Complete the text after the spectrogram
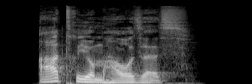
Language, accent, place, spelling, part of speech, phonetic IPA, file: German, Germany, Berlin, Atriumhauses, noun, [ˈaːtʁiʊmˌhaʊ̯ses], De-Atriumhauses.ogg
- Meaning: genitive singular of Atriumhaus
